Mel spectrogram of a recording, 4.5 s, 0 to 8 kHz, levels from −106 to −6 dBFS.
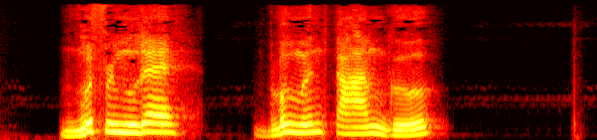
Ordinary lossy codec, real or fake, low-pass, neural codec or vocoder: MP3, 32 kbps; fake; 7.2 kHz; codec, 16 kHz in and 24 kHz out, 0.6 kbps, FocalCodec, streaming, 4096 codes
